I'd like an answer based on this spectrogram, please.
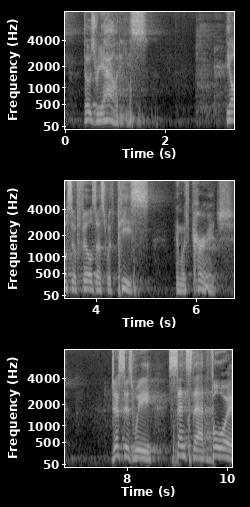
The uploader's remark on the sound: Preached on May 21, 2023 for our Sanctuary Worship Service.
